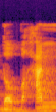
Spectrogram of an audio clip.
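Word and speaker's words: ضبحا: Jadi yang asalnya dhabhan diganti dengan dhabha. Namun karena ini mad, kembali lagi kepada pengertiannya, mad itu artinya panjang, maka jangan pendek bacanya, jangan wal 'adiyati dhabha.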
